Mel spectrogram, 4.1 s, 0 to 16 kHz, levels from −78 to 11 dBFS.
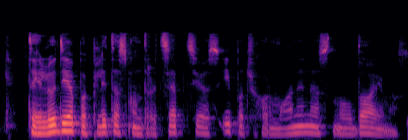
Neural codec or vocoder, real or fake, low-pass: none; real; 7.2 kHz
